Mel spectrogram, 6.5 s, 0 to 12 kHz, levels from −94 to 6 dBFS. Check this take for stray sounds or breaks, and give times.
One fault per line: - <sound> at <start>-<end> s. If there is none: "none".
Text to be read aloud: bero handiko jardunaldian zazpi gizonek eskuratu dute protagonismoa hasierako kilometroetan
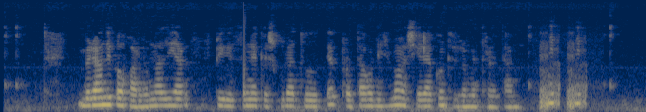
- laugh at 5.4-5.9 s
